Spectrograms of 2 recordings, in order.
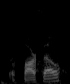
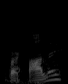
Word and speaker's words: farfalle: I can't believe that bow tie pasta is actually called Farfel? yeah, Farfalle? farfalle. Is that what it is? Yeah. Farfalle? Okay. Yeah. I never knew how to pronounce that. That's so strange to me.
